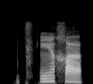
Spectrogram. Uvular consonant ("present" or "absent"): present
